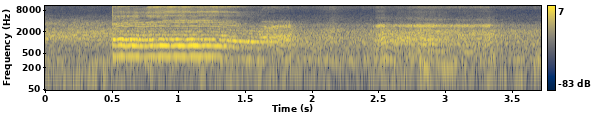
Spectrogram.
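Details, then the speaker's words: Newborn 3.8 kg baby, second child, after difficult delivery, did not cry immediately; then short, clear, high-pitched cry followed by weaker second cry as baby responds and turns pinkish; normal crying response after birth. "medo nahirapan si baby laki-laki ay hindi agad nakaiyak doot Thank you Lord okay si baby nagresponse na siya pinkish na rin siya ngayon 3.8 kg si baby"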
